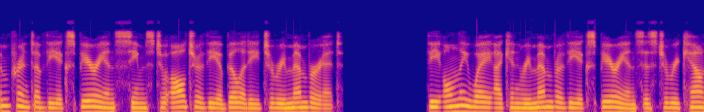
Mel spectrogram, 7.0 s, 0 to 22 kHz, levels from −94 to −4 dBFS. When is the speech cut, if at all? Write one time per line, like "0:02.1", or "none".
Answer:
none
